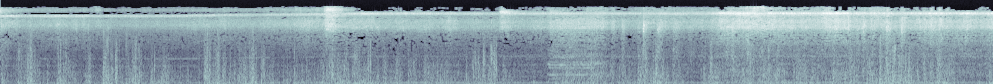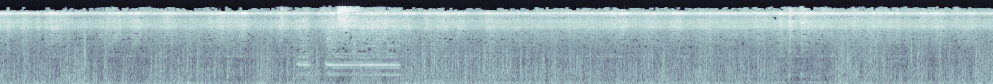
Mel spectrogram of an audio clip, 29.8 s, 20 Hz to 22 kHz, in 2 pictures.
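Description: Rushing wind and wheel-on-rail noise from an open doorway of a moving train while the coaches of another train pass close by on the adjacent track. Two short train horn blasts sound, about 8 and 20 seconds in.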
